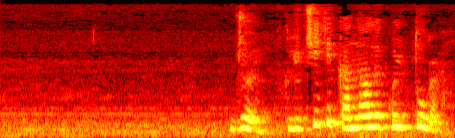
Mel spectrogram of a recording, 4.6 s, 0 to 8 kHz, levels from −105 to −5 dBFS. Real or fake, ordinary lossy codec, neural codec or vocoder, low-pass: real; MP3, 32 kbps; none; 7.2 kHz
